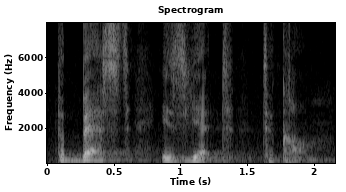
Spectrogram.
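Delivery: low whispered promise; hushed whisper. Real, not acted. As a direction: drop to a whisper for emphasis. Hushed refrain after raised exhortation.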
